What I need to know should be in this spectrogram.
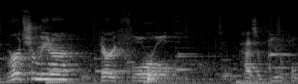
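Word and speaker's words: Gewürztraminer: now the next one hertz demeanor yes that's actually how you say it converts your meaning it looks weird i don't know why it's spelled that way it's german so virts demeanor very floral has a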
